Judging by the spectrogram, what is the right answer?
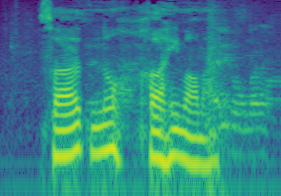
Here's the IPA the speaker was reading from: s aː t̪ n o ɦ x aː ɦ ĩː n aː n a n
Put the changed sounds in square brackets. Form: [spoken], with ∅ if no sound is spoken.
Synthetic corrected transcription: s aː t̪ n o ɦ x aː ɦ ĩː [m] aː [m] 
